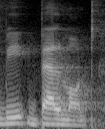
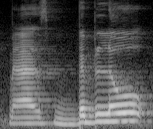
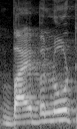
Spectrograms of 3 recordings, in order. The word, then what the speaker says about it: bibelot: BIBELOT, बिब्लो, हाँ जी शायद इसका प्रोनाउंसिएशन बिब्लो है, बिब्लो, T साइलेंट है, इंग्लिश वर्ड नहीं है, बिब्लो प्रोनाउंसिएशन है, माफ कीजिएगा अगर मैं थोड़ा बहुत गलत हूं, बाइबलोट जैसा कुछ भी नहीं है, बिब्लो प्रोनाउंसिएशन है जितना मुझे याद है इसका।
